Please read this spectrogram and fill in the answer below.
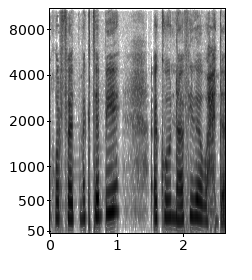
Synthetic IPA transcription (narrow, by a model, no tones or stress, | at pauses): bɣʊɾfamakt̪abi | ʔakuːnːaːfɪðawaħd̪a̰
